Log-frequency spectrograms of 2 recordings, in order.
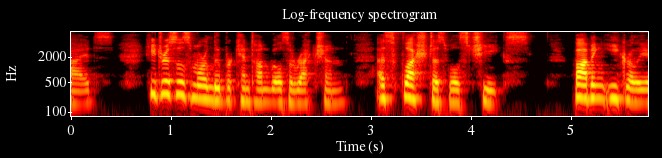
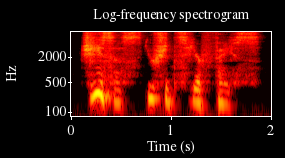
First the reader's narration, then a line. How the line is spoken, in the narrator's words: Will mutters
